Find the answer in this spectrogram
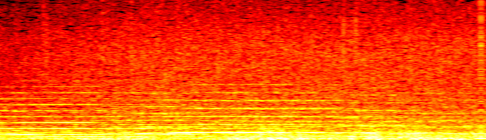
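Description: Heavy rain pouring down steadily, with soft held notes of a music score underneath.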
